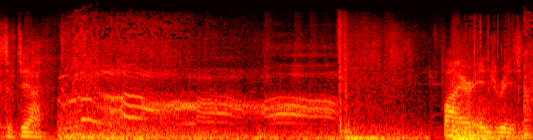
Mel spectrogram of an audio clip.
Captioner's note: fire crackling; Superman screaming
